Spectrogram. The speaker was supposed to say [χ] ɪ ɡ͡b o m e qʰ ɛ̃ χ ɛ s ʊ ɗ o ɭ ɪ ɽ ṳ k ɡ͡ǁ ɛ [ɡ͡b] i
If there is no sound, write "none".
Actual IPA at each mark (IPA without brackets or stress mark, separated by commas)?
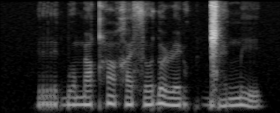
r, ŋ͡m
